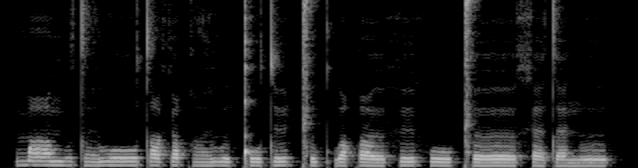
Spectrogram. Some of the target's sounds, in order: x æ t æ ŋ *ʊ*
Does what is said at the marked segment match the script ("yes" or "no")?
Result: no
